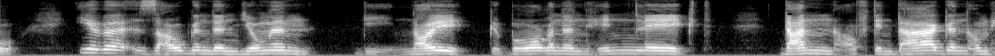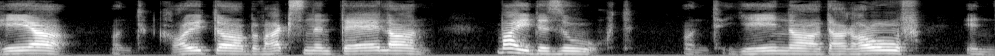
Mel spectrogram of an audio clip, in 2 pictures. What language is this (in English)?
German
